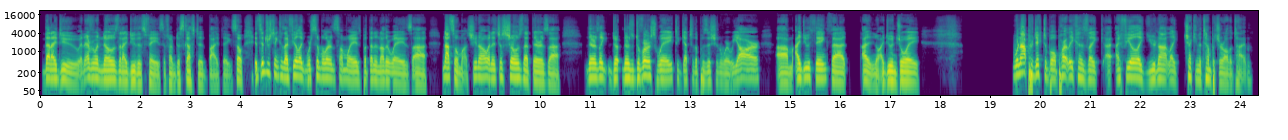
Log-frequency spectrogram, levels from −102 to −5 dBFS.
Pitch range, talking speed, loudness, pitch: 110-140 Hz, 225 wpm, -19 LUFS, 125 Hz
